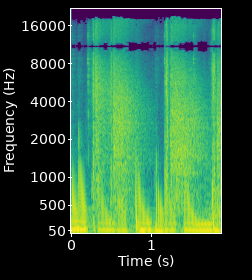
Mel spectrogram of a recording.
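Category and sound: impact, slap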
